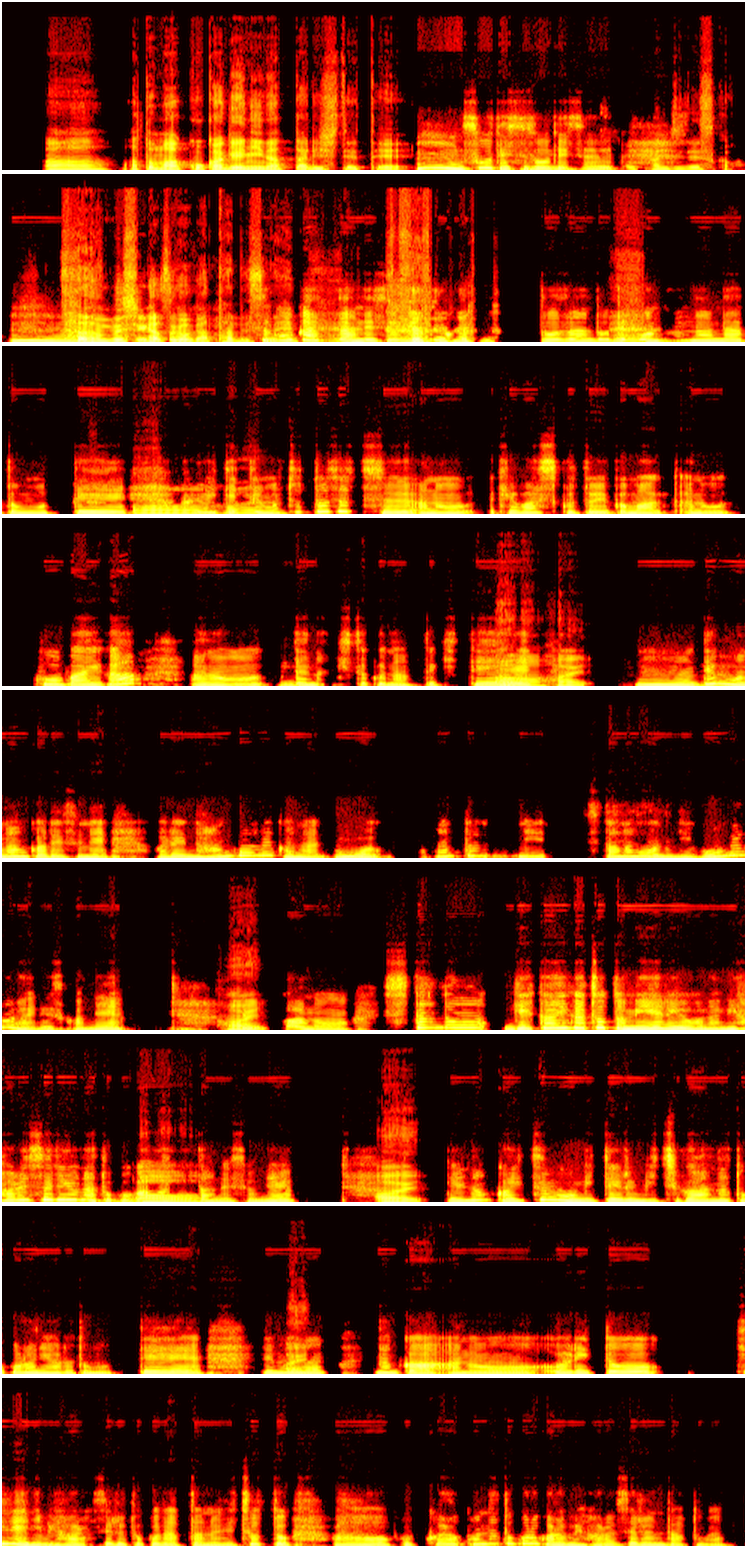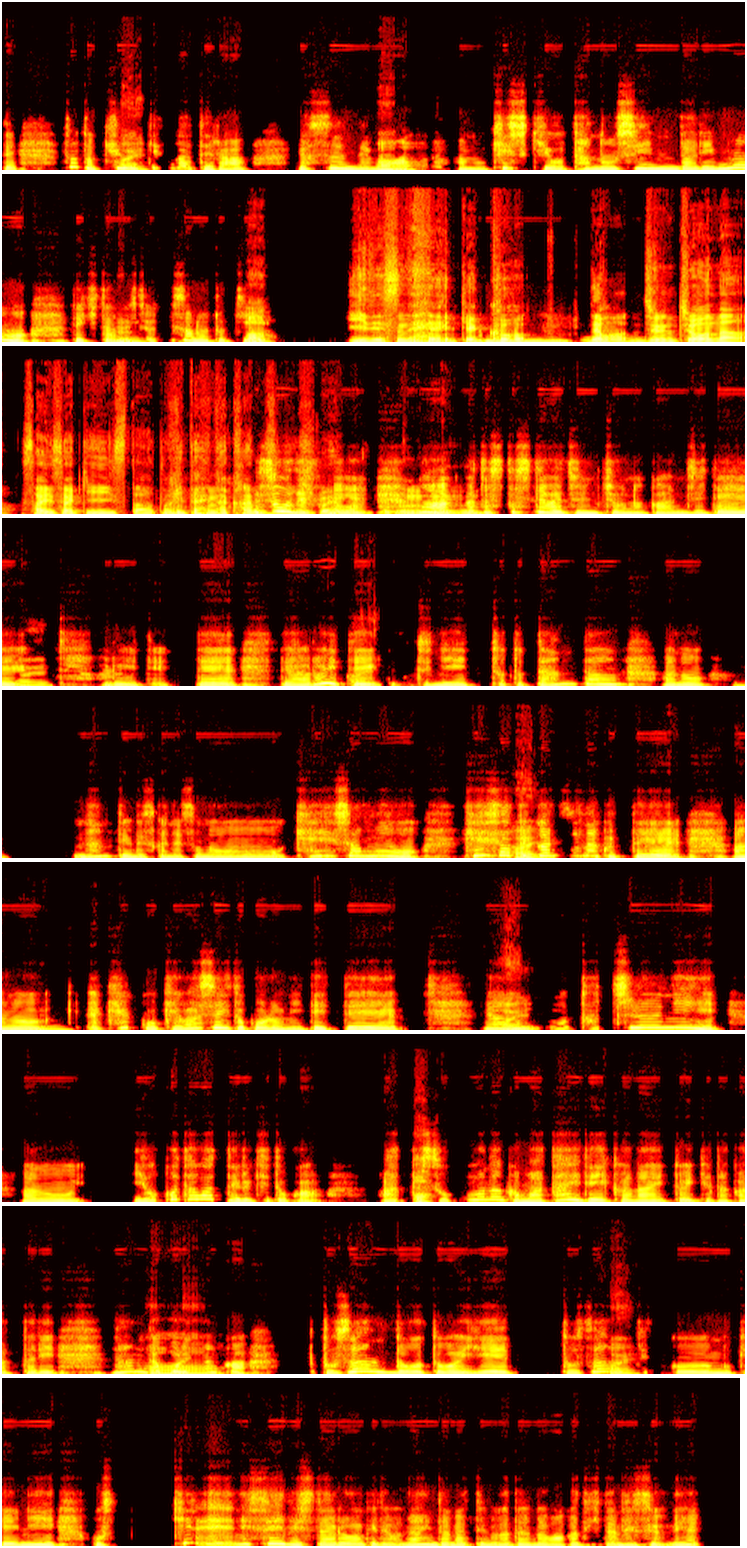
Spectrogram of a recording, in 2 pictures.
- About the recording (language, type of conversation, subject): Japanese, podcast, 直感で判断して失敗した経験はありますか？
- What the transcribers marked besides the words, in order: laughing while speaking: "ただ、虫がすごかったんですね"; laugh; unintelligible speech; laughing while speaking: "いいですね、結構"; laughing while speaking: "みたいな感じに聞こえますけど"; laughing while speaking: "きたんですよね"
